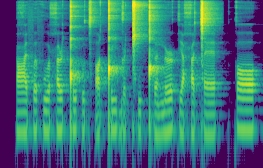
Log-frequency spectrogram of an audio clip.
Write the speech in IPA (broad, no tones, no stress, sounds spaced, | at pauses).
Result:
ʕ ɪ f ə f u ħ ə˞ ǃ u h u t͡sʼ ɑ ǃ i ɡ ə˞ ǁ i ǃʰ ə n ə˞ k ɪ ħ ə ǀ ɛ | k ɔ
